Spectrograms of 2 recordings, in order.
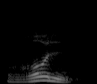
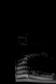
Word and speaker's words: قل: بنابراین ما چی باید بگیم؟ غل یا گل یا قل؟ قطعا سومی درسته. پس میخونیم قل هو الله احد.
